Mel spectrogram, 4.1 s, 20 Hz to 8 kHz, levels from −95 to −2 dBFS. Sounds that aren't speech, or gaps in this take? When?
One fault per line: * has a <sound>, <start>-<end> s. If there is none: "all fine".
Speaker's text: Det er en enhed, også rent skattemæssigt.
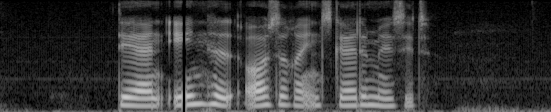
* has a dropout, 1.4-1.4 s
